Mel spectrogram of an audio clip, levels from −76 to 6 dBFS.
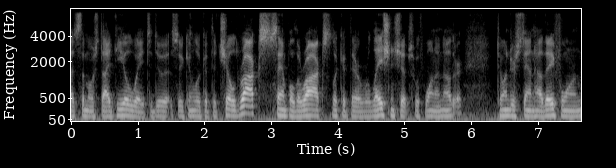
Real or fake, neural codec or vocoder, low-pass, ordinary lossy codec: real; none; 7.2 kHz; MP3, 48 kbps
